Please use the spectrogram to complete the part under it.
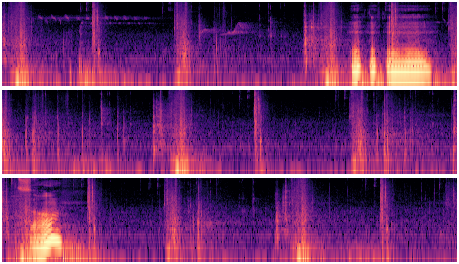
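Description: Wooden chests clatter open and shut with knocks.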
